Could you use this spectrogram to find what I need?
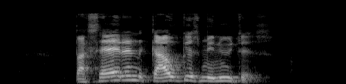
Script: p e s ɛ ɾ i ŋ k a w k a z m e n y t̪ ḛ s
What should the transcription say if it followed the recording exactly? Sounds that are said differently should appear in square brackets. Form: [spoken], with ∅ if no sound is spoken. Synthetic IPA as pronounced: p [a] s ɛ ɾ [e] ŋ k a w k [e] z m [i] n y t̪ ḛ s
